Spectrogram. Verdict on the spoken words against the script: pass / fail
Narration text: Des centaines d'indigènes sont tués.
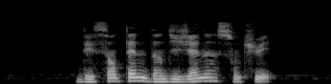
pass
